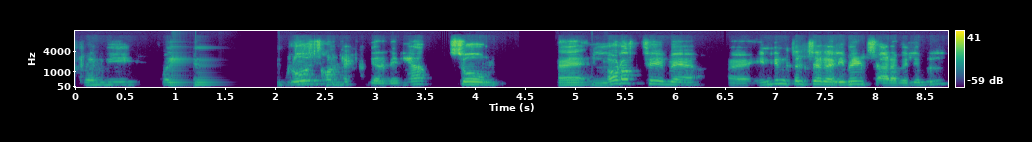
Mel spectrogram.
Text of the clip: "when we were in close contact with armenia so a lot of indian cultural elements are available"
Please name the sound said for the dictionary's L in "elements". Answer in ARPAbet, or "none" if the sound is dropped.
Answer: none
